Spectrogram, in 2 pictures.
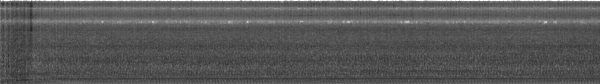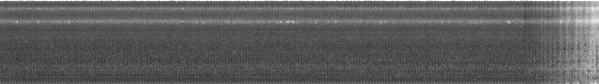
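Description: Small lawnmower engine with a bent crankshaft running steadily close by for about seventeen seconds, a loud, rough droning hum with a vibrating buzz, then cutting off abruptly at the end.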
